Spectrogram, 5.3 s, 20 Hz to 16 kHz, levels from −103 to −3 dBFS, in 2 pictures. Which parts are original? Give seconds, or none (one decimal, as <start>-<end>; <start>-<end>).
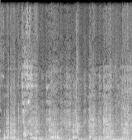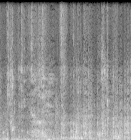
0.0-2.6; 4.2-5.3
